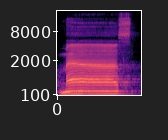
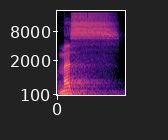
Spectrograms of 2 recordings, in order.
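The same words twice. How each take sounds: First: The vowel after the m is drawn out long. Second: The vowel after the m is kept short. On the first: The speaker calls it wrong. "Voilà pourquoi on ne dit pas mas" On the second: The speaker calls it right. "Donc ça donne quoi?"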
